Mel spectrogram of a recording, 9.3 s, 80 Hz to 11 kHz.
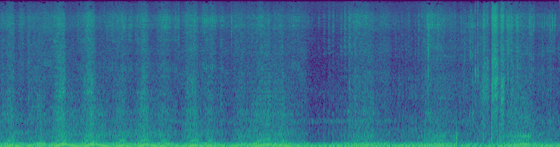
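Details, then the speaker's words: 1991 Mitsubishi Galant VR-4 with custom turbo kit, 5558 Precision turbo, custom turbo manifold, E85 tune: loud raw blatty open-header rumble rising and falling with revs, exhaust escaping from a broken turbo manifold; wideband AFRs read nothing. "well guys as you guys can tell the Galant does not sound good it sounds like a open header well it is"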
